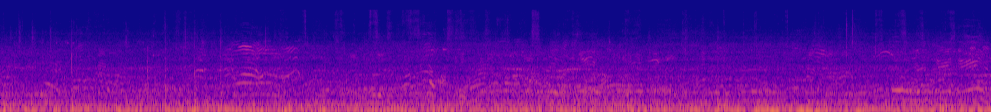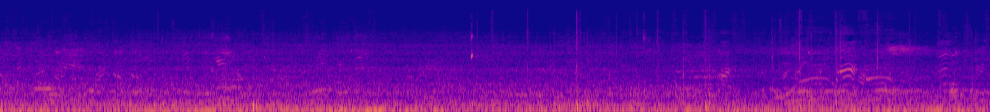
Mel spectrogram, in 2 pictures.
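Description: Children shout and call out across an open outdoor field.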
